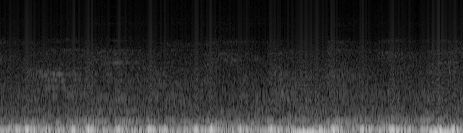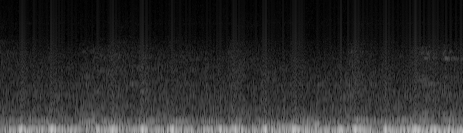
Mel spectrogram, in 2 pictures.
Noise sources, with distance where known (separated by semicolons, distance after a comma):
music from a fixed source, far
